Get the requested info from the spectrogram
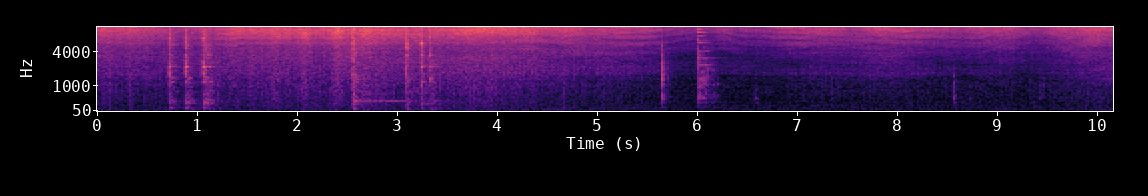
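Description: Diced pancetta sizzling as it crisps in hot vegetable oil in a pan, with a few sharp clicks of a utensil stirring it against the pan.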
